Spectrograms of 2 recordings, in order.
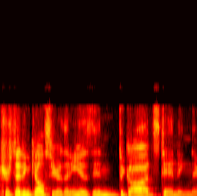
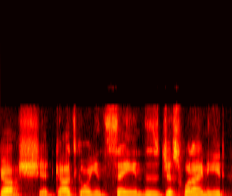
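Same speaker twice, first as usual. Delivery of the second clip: low, soft, dismayed grumble; muttered aside; 5 semitones lower, 8 dB quieter than usual. Acted. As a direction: mutter it to yourself, voice dropped. Kelsier's aside on mad god.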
